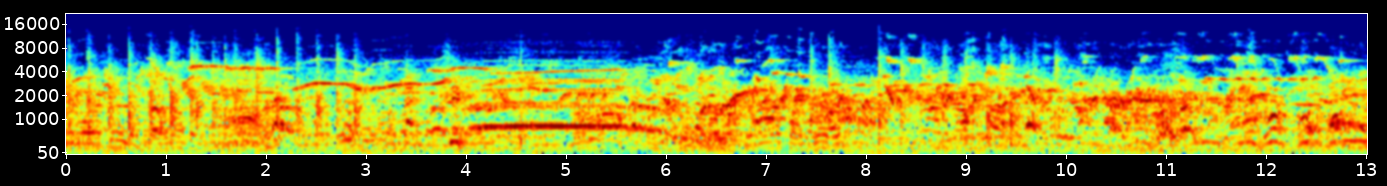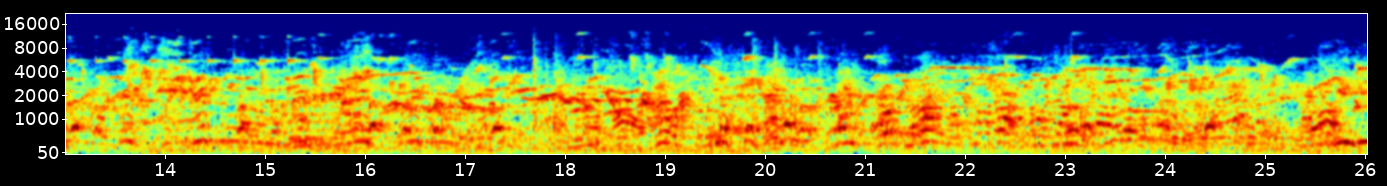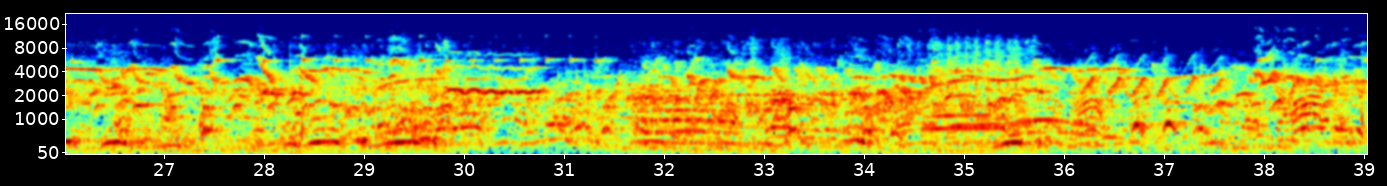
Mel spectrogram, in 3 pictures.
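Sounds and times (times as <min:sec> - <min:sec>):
birds singing whistled phrases: 0:00.0 - 0:39.0
people talking: 0:00.0 - 0:39.0
voices: 0:00.0 - 0:39.0.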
